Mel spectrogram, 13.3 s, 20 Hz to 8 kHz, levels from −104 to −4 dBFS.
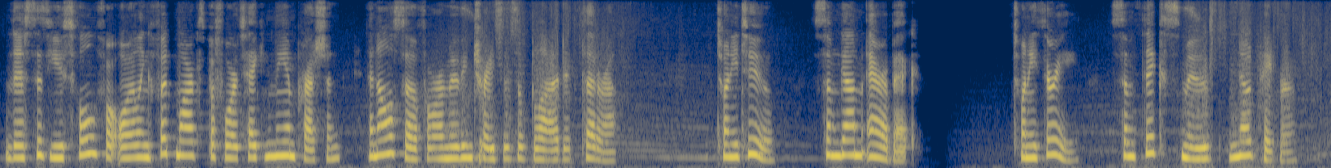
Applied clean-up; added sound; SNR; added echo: neural separator model SepFormer DNS4.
